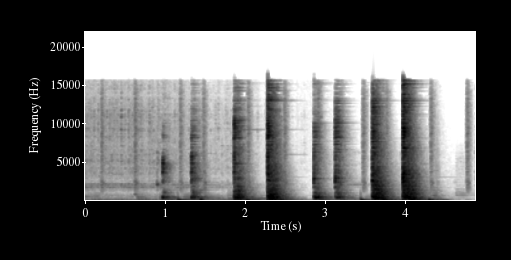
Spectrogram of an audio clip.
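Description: The ground-to-a-point tip of a steel screwdriver bit worked against a rusty steel tube in a quick series of about ten sharp metal-on-metal strokes, starting about a second in, loudest near the middle and near the end.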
